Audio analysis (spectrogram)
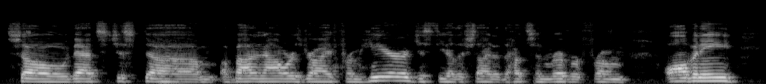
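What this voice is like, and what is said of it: New York accent, downstate-sounding. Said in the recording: “I do believe we have a bit of a downstate accent”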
